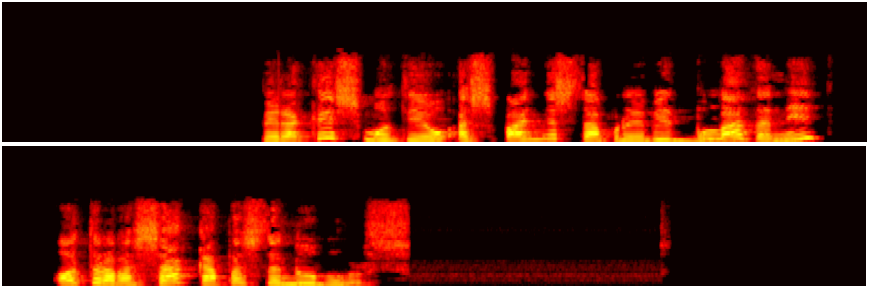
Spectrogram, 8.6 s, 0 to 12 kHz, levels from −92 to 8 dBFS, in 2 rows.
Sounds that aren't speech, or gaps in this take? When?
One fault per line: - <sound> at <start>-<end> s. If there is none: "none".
none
